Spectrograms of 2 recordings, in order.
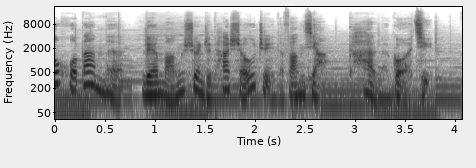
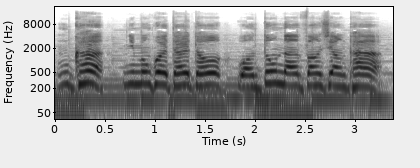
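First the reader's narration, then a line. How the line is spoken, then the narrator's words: Sudden calling out. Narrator (Chinese): 忽然听到河马憨憨在一旁叫道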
